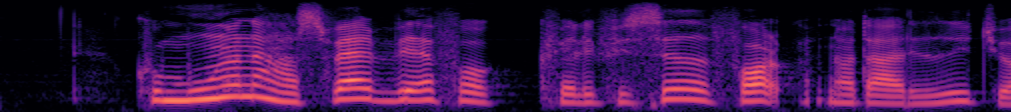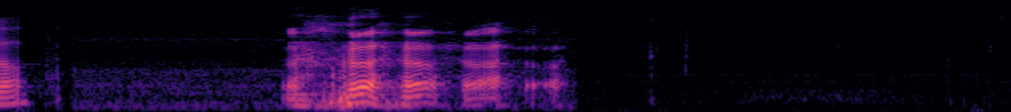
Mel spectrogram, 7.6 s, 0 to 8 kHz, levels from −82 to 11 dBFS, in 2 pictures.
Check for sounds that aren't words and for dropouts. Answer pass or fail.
fail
